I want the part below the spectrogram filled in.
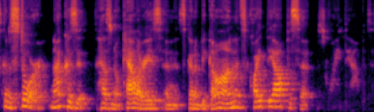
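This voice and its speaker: Fairly quick and with hardly any pauses, a woman speaks in a very deep, low voice that is somewhat breathy. Her tone is animated, her intonation lively, and her loudness swings widely. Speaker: health coach. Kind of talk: interview. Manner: fast.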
